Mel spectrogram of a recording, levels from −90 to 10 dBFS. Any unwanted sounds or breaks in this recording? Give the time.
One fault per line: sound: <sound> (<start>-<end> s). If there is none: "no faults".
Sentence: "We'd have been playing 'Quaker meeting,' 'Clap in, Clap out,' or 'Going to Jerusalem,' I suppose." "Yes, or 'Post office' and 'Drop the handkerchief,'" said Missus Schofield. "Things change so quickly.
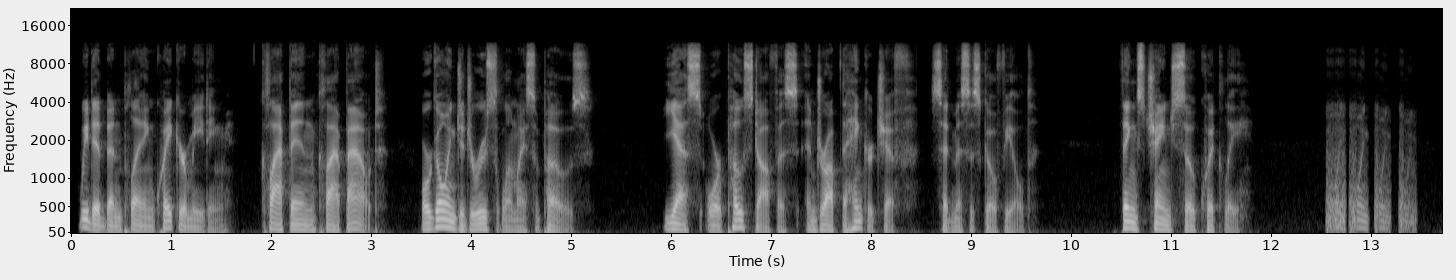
sound: laugh (12.5-13.5 s)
